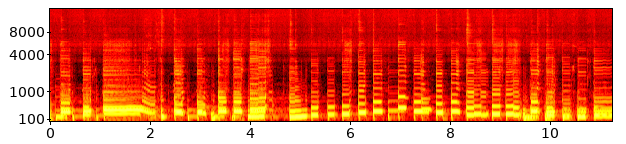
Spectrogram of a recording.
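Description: A mellow, dark-toned electric guitar with its tone rolled off plays a steady run of plucked notes and chords, its highs softened and rounded. The playing is clear, with no voices over it.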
